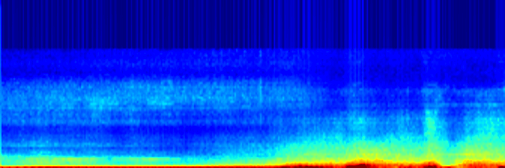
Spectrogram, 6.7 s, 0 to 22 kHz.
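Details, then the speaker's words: Lexus GS400 with 372,000 miles, after timing belt job and an oil additive treatment: smooth low engine hum with light revs, earlier internal engine noise now gone, no ticking or knocking; normal running. "The engine doesn't make any noise at all now. So, I'm telling you it wasn't from the timing system."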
